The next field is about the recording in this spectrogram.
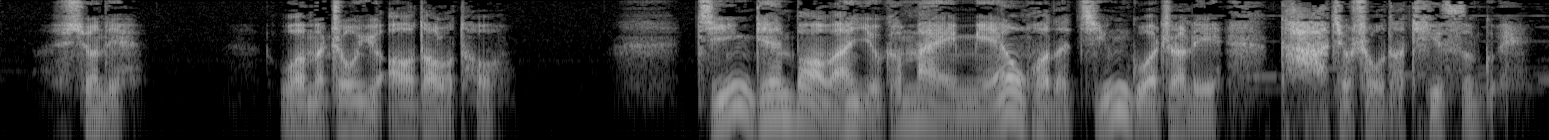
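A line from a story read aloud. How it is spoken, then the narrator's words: Man's voice from underwater. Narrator (Chinese): 水下一个男人的声音飘过来，说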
